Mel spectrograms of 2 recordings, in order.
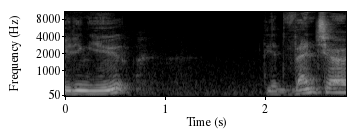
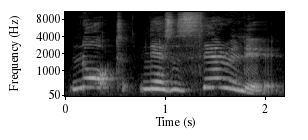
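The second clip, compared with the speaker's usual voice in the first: much higher, slow, sly posh English. Acted. Honey answers Leon with a slow, high posh English hint of a plan. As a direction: savour it like a scheming actress. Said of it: "a very posh English accent".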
